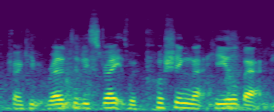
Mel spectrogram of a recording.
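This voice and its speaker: A man with a fairly high voice leads a martial arts class as the instructor. He gives short, step-by-step commands and counts in an informal, encouraging manner. The recording has clear outdoor traffic noise behind him. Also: fairly even intonation, quick pace. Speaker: kung fu instructor.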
